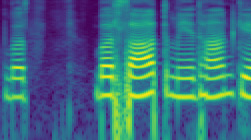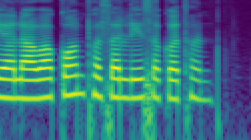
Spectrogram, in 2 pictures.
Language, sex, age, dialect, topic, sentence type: Chhattisgarhi, female, 46-50, Northern/Bhandar, agriculture, question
